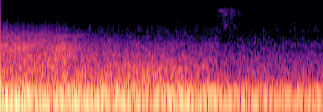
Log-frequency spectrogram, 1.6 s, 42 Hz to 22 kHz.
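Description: A distant artillery shell lands in a tank battle game, the T92 HMC's shot coming down as a low, sustained rumbling boom that stays broad and steady for under two seconds, with no voices over it.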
